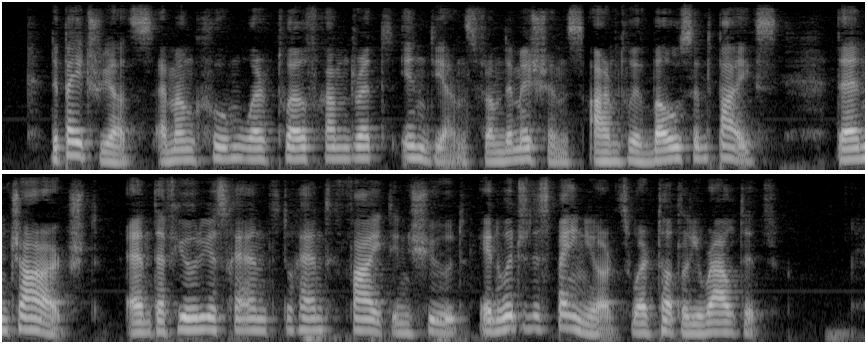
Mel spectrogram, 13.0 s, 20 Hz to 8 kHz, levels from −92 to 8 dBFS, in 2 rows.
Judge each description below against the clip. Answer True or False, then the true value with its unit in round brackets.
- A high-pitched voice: False (150 Hz)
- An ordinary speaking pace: True (150 wpm)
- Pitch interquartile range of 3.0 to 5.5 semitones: True (3.3 semitones)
